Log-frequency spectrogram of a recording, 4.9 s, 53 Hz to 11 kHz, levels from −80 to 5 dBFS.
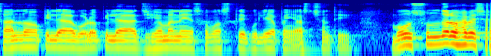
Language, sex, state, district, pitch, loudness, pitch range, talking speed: Odia, male, Odisha, Malkangiri, 120 Hz, -20 LUFS, 110-150 Hz, 160 wpm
